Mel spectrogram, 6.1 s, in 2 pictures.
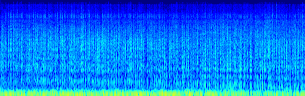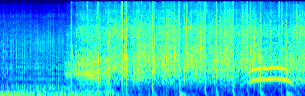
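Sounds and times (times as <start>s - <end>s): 
low rocket rumble: 0.0s - 4.6s
applause in a control room: 3.7s - 6.0s
voices cheering and calling out: 3.7s - 6.0s.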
